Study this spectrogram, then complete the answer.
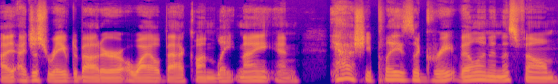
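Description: A man with an unremarkable speaking voice, fairly low in pitch, with ordinary pitch variation. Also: moderate pace, very even loudness, very clean recording, silent background. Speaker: podcast host. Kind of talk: casual chat.

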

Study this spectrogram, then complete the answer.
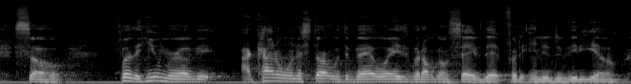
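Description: Medium pitch from a man with an American accent, a dark, mellow and relaxed tone, ordinary pitch variation, a fairly quick pace and audible room echo. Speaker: podcast host, local music. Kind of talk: casual monologue. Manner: relaxed, conversational.

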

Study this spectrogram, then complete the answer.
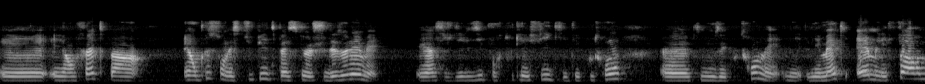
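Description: At a moderate pace, a woman speaks in a medium pitch with ordinary pitch variation and big swings in loudness. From southern France, countryside. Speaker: yoga teacher and blogger. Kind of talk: casual interview. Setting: video call. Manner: halting, many repetitions and fillers.

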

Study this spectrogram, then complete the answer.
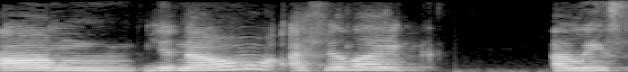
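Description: The tone of this woman's voice is bright and sharp. She talks with an American accent. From Colorado. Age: 20s. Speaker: content creator and teacher. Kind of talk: casual interview.

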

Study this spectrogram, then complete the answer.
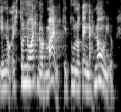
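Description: A woman speaks at a moderate pace. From Venezuela, Caracas. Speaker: ministry leader. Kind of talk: testimony. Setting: studio.

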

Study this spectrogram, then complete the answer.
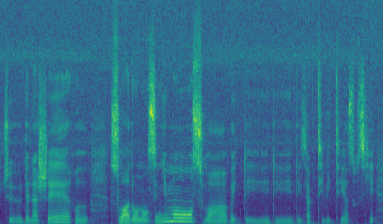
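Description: This woman talks at a fairly slow pace with ordinary pitch variation. Her voice is fairly low in pitch, with a dark, mellow tone. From Germany. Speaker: history professor. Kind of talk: interview. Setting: university office. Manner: hesitant.

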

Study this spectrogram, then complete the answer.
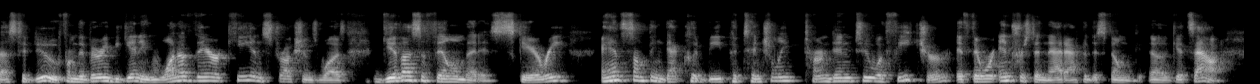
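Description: An American-accented man with a fairly high pitch and very wide pitch swings, vocal fry, a fairly quick pace and hardly any pauses, over a quiet background. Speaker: filmmaker. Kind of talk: interview chat.

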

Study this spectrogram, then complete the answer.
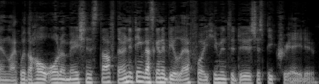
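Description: On a very clean recording with a silent background, a man speaks in a medium pitch with a dark, mellow tone. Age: 20s. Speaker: YouTube coding tutor. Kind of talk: casual interview chat. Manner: animated.

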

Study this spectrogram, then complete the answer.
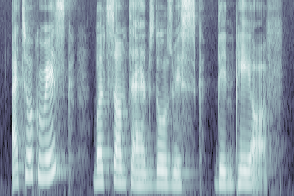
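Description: The speaker talks at a fairly slow pace with vocal fry. Pitch variation is ordinary. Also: woman. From Jamaica, parish of Saint Mary. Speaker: podcast host, dietitian. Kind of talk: solo podcast monologue.

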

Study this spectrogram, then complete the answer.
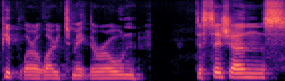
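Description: In an Australian accent, a woman with a very deep, low, dark and mellow voice speaks at a moderate pace with fairly even intonation. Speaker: podcast co-host. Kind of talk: casual chat. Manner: hesitant, repeats words.

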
